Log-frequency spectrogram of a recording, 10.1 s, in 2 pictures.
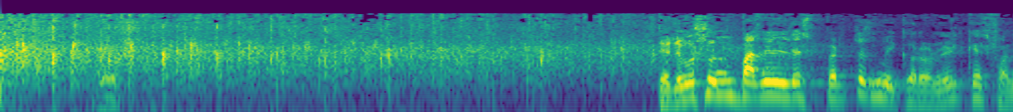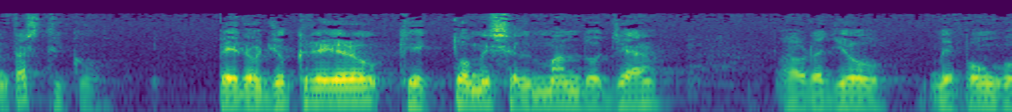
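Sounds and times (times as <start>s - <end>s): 
audience applause: 0.0s - 3.7s
speech: 0.5s - 0.9s, 3.3s - 10.1s.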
